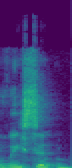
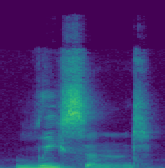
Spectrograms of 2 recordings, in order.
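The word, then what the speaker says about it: Rhysand: I never said recent. That doesn't feel right in my brain. I've always said ricend. And now I'm having to listen to recent be the name and the pronunciation that's used, and it's kind of hurting my brain.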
